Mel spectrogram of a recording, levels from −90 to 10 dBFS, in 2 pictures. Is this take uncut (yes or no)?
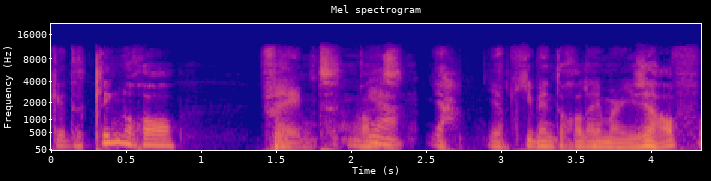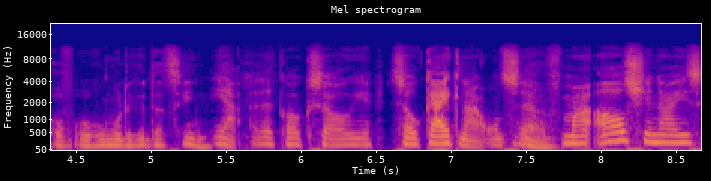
no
